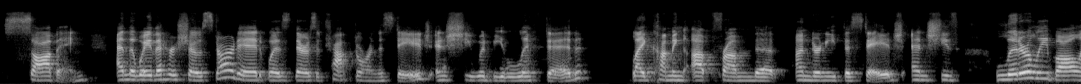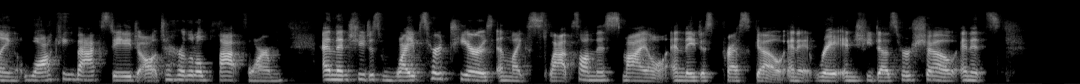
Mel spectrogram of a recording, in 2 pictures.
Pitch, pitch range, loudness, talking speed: 195 Hz, 185-215 Hz, -20 LUFS, 190 wpm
